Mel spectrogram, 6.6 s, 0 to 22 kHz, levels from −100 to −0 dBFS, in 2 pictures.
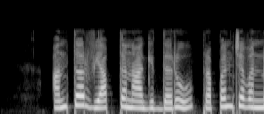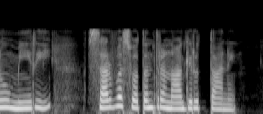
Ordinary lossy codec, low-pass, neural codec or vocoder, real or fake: none; 7.2 kHz; none; real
